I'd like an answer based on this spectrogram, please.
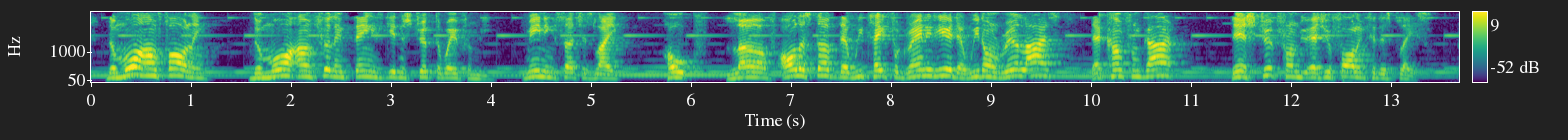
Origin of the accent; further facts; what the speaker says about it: Chicago, Illinois, United States; Well, you know, I'm originally from Chicago, Illinois.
